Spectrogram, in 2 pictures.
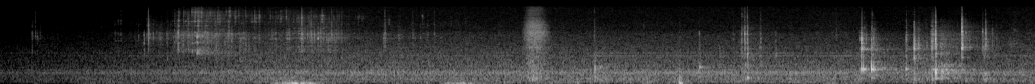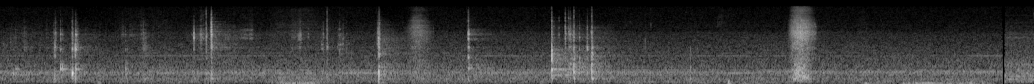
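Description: Scattered clicks and knocks of a plastic food processor bowl being handled and fitted back onto its base, with the motor not running. A faint steady hum sits underneath.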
